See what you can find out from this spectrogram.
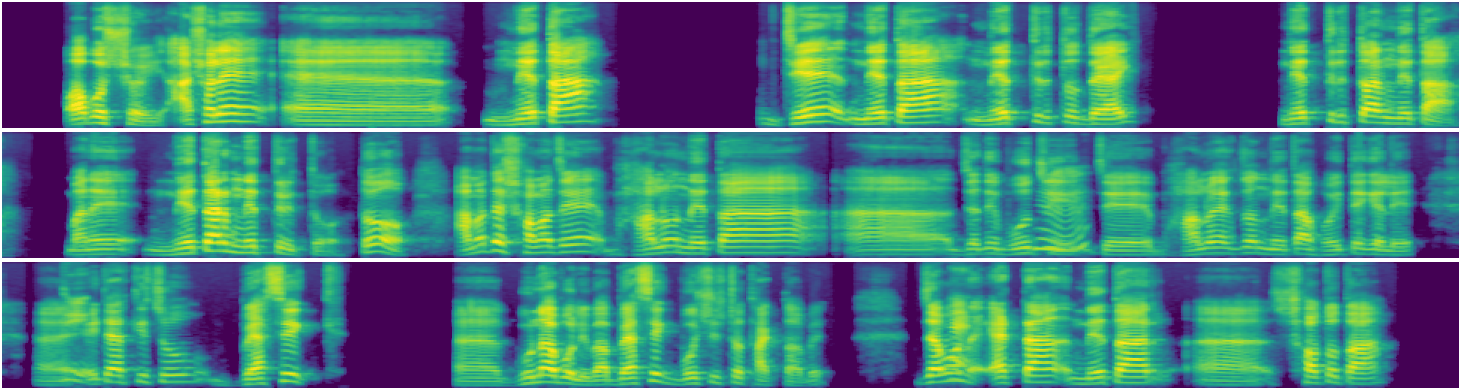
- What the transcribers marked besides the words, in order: none
- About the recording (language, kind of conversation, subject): Bengali, unstructured, আপনার মতে ভালো নেতৃত্বের গুণগুলো কী কী?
